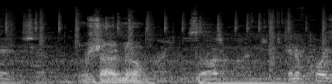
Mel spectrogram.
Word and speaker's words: Richard Mille: I like to call this Well, they people pronounce it different ways. Richard Mille is what my jeweler told me, so Exactly how you say it, yeah. Richard Mille.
